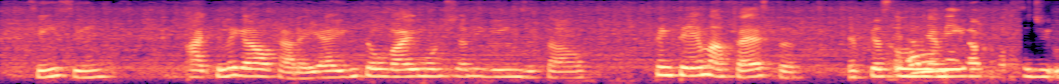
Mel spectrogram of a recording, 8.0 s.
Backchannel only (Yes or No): Yes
